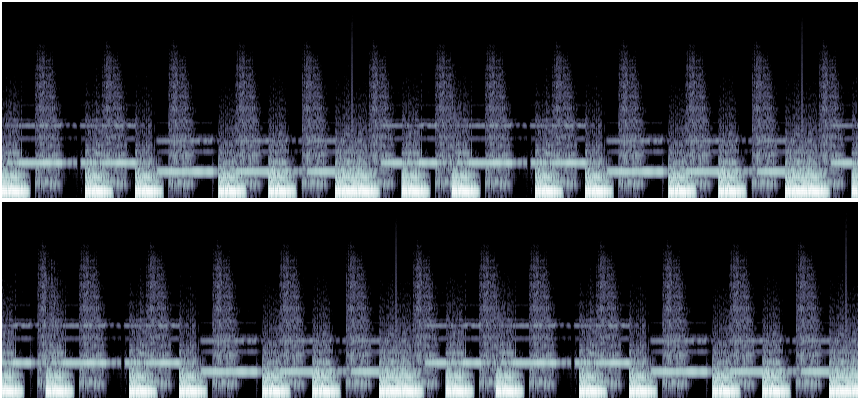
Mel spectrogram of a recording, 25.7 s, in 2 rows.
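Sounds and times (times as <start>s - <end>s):
sine wave tone: 0.0s - 25.6s.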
